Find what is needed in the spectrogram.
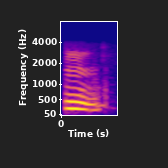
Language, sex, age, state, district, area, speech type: Tamil, female, 30-45, Tamil Nadu, Thanjavur, rural, conversation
